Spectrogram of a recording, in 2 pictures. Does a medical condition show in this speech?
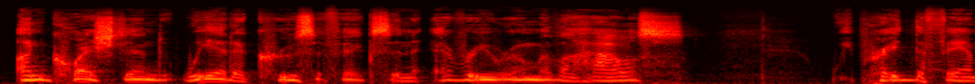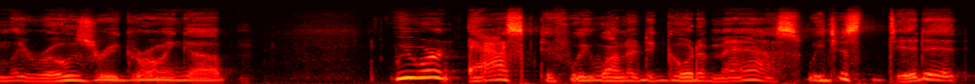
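Yes: vocal cord cancer, repeated surgery; Hodgkin's lymphoma diagnosed at age 36, 19 vocal cord surgeries, chemotherapy causing mouth pain; a few weeks after 19th vocal cord surgery at University of Michigan, about 17 years since diagnosis.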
